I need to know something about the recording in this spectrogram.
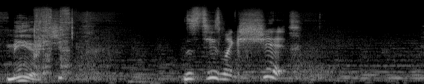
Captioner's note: Mia spits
